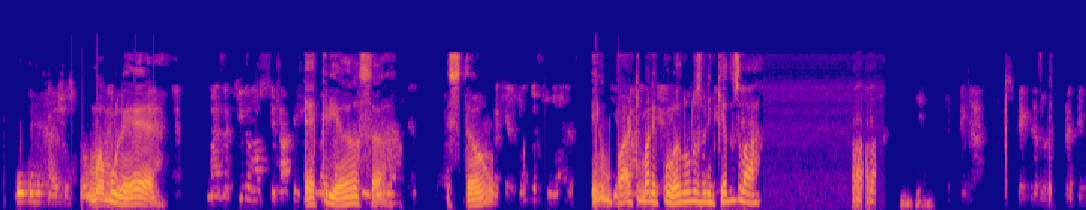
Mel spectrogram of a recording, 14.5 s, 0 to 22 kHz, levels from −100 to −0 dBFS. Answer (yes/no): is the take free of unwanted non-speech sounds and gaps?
no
